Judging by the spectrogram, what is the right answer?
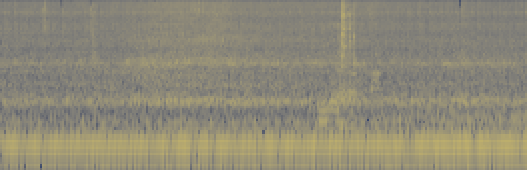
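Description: A transversely mounted engine in a front-wheel-drive car idles with a steady low rumble, close and continuous, just before being shut off; a brief spoken word briefly rises over the drone.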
